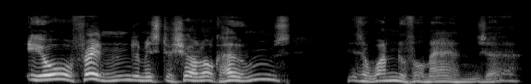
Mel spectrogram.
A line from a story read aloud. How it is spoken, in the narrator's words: said he in a husky and confidential voice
